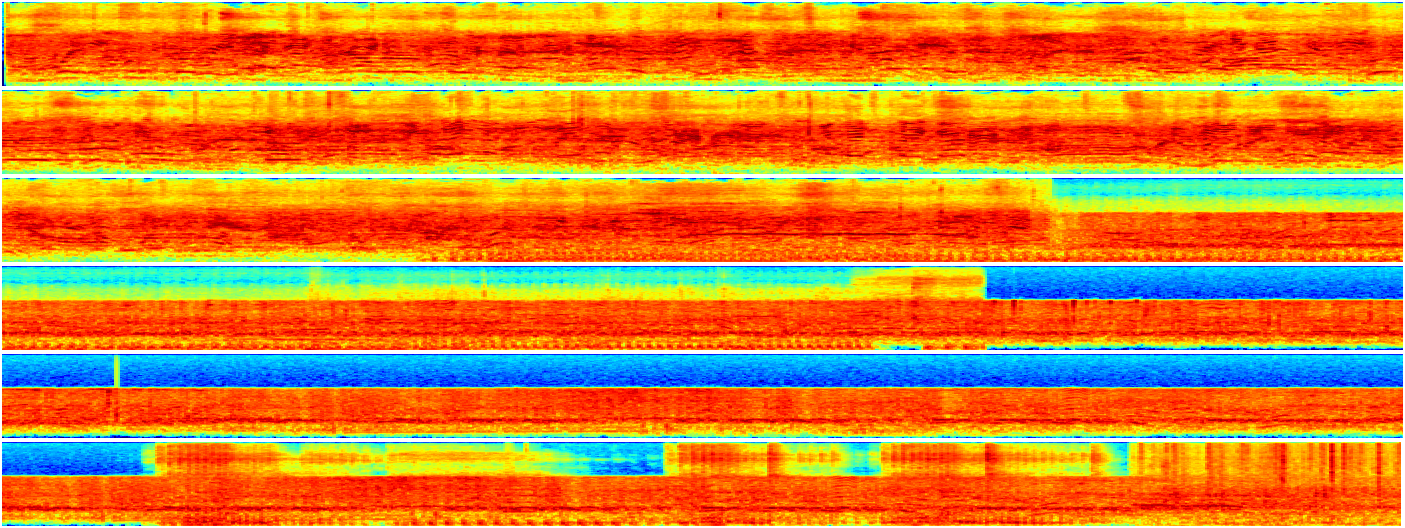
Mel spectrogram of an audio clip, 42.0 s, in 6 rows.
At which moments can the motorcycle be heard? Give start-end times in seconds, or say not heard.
16.1-25.9, 35.7-41.9.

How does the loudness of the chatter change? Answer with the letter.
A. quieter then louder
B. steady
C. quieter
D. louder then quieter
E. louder
B.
